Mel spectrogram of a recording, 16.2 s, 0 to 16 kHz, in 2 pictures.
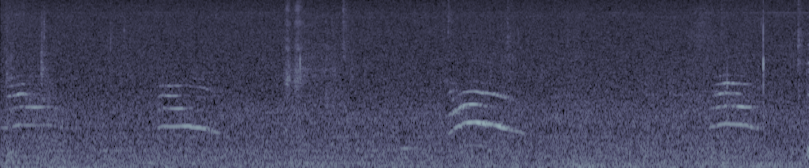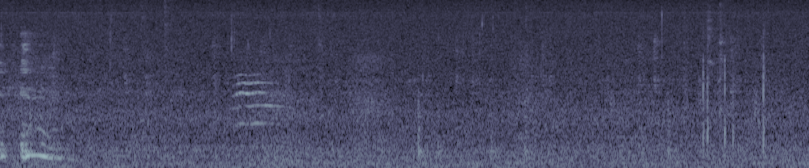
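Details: Two domestic cats at play on an indoor cat tree, recorded December 13, 2011, giving about six scattered meows, mostly short descending whines, one lower and rougher, with long quiet gaps and faint room noise.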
